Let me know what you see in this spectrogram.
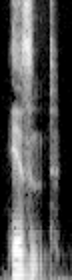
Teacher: puts the stress on the first syllable.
